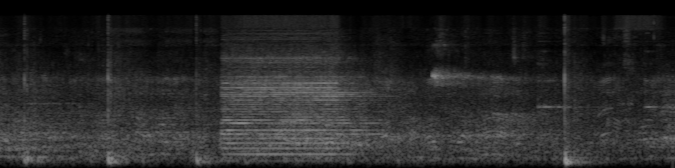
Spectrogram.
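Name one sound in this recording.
A basketball bounces on a hard floor in an echoing hall.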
